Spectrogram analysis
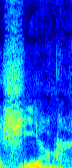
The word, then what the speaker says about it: cheikh: Ils sont appelés des cheikhs, des chirs, selon la bonne prononciation.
